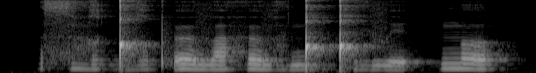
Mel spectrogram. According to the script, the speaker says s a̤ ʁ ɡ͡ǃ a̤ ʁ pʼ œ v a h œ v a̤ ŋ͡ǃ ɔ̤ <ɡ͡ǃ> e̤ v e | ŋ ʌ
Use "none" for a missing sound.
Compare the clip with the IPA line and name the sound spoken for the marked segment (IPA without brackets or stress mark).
ǃʼ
